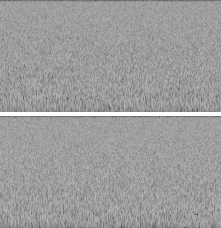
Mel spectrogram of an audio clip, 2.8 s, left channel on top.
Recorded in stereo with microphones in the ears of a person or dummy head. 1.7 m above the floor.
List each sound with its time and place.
Only background noise.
